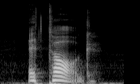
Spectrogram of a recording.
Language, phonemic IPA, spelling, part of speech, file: Swedish, /tɑːɡ/, tag, noun / verb, Sv-tag.ogg
- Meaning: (noun) 1. a grip, a hold (of something) 2. to get down to dealing with (something) 3. a stroke (with oars or an oar, a paddle, or the like; in swimming) 4. a while (limited, often short time period)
